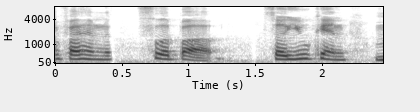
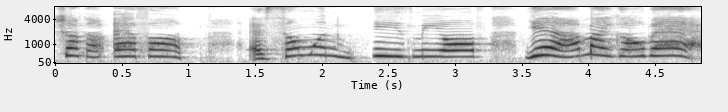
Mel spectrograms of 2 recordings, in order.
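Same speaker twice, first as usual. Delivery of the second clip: acted out, very high, drawn-out hollering yell; 10 semitones higher than usual. Retelling a reality-show fight, imitating Doug yelling at his sister. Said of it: "Doing all that yelling at his sister".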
